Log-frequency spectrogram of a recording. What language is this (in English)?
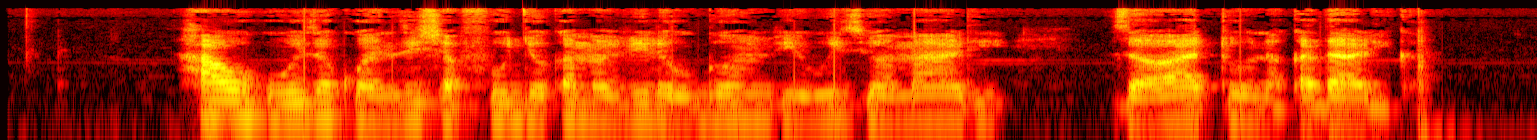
Swahili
